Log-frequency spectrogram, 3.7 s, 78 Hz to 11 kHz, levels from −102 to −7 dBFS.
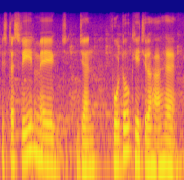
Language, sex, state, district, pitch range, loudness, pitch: Hindi, male, Arunachal Pradesh, Lower Dibang Valley, 115-135 Hz, -14 LUFS, 125 Hz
